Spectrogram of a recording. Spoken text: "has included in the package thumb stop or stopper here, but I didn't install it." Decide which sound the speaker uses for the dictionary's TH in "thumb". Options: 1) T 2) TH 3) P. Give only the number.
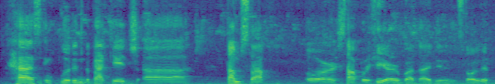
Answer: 1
